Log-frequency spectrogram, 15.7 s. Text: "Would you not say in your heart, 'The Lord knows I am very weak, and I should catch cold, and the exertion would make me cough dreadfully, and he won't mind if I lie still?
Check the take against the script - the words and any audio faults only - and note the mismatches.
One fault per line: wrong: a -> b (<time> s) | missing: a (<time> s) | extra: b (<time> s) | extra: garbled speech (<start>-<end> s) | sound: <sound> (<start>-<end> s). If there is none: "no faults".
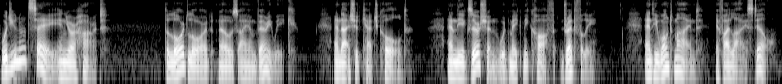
extra: Lord (3.8 s)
